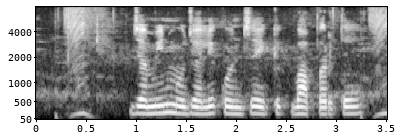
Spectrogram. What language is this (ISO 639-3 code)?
mar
